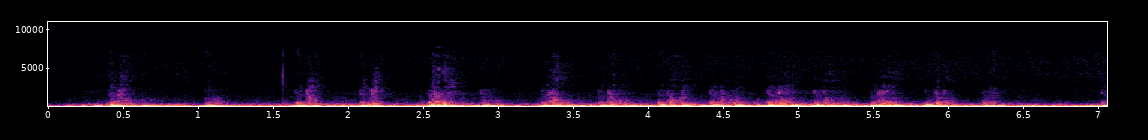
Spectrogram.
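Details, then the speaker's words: Mercury Mountaineer brought in for a suspected wheel bearing, reversing slowly: low, uneven heavy dull clunks about every third of a second; turned out to be a broken CV shaft, not a wheel bearing. "you guys hear that nonsense i'm not sure this is a wheel bearing"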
